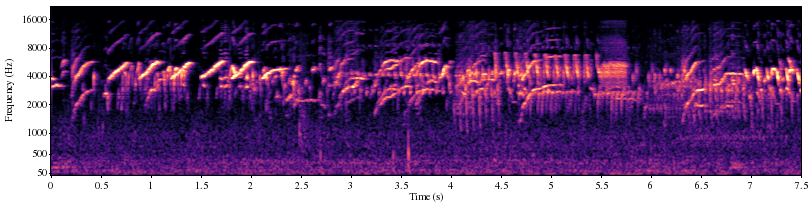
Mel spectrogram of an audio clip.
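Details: Aviary canaries singing: quick series of rising and falling chirps, then a sustained buzzy trill near the middle, followed by more mixed twittering and rapid notes.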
